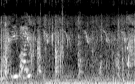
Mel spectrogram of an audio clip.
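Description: Chickens clucking in farm chicken coops, several birds calling close and continuously with overlapping clucks, mixed with background voices.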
